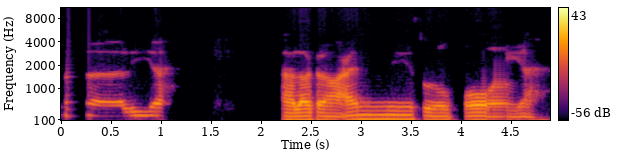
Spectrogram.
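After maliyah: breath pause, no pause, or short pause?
breath pause. It stops after maliyah to take a breath. "Kalau wakof, antum wajib mengambil nafas"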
